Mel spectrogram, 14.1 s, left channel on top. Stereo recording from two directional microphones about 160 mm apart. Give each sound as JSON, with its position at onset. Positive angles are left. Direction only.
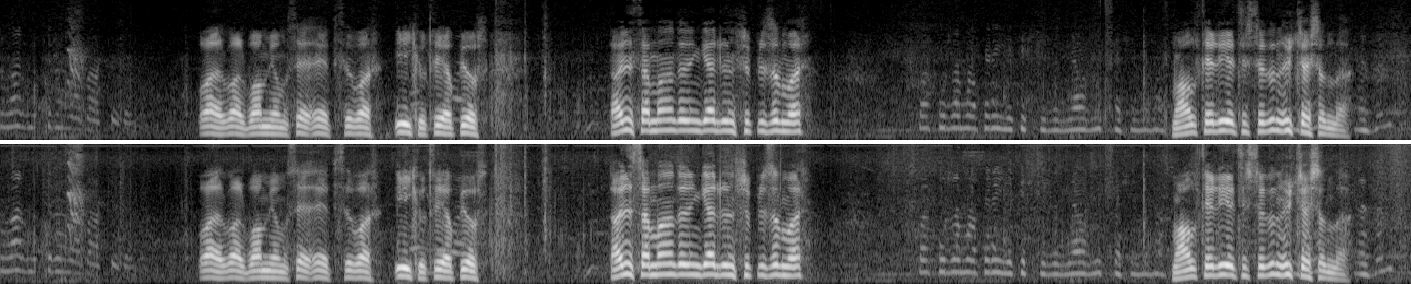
{"t": 2.0, "sound": "speech", "side_deg": -5}
{"t": 6.1, "sound": "a man's voice", "side_deg": -35}
{"t": 7.5, "sound": "speech", "side_deg": -10}
{"t": 11.7, "sound": "speech", "side_deg": -15}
